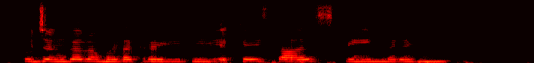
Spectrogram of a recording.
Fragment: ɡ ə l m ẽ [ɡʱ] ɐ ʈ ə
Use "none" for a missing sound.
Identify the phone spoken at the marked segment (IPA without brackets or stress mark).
bʱ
